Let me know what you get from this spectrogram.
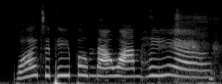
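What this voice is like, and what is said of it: Imitates another person's accent. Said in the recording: “that was not an accurate representation of your accent.”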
